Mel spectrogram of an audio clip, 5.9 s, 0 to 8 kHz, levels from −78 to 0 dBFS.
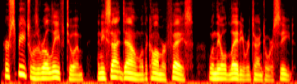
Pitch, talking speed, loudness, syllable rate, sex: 140 Hz, 230 wpm, -17 LUFS, 5.4 syllables/s, male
